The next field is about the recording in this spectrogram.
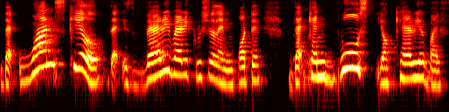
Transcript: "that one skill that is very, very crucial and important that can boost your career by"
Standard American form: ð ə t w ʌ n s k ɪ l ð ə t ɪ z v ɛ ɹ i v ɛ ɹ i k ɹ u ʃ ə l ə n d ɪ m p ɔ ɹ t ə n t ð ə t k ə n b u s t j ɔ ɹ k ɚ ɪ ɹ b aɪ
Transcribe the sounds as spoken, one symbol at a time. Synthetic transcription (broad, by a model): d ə t w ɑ n s k ɪ l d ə t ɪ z v ɛ ɹ i v ɛ ɹ i k ɹ u ʃ ə l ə n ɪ m p ɔ t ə n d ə t k ə n b u s t j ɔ k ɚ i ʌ b aɪ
